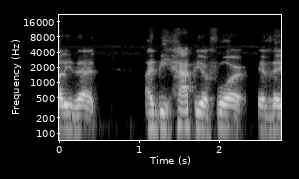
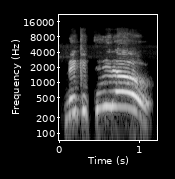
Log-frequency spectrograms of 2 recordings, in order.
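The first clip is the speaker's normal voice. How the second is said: long, high calling yell, much higher and louder; yelled name; 12 semitones higher, 5 dB louder than usual. Retold or imitated. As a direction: shout his name across a busy club, slowly. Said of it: "one of the waitresses yells out".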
